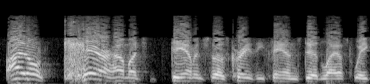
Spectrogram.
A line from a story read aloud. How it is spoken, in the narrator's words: shouted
